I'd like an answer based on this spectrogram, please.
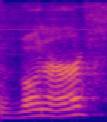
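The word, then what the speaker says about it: Woonerf: So it is actually pronounced Wonurf. That's the Dutch term.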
